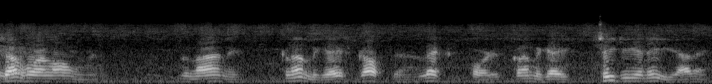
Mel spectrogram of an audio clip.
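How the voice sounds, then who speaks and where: With an American accent, a man speaks at a fairly quick pace in a fairly high pitch, yet leaves long, frequent pauses. His intonation is fairly even, and background noise is noticeable. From West Virginia. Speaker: retired gas company worker. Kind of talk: interview answer. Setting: home recording.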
